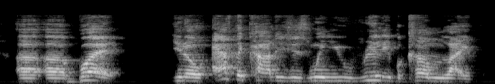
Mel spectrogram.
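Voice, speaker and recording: A moderate pace and monotone, flat intonation in an American accent, with music in the background. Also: man. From Texas, Waco. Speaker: hip hop artist. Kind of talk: radio interview. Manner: halting.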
